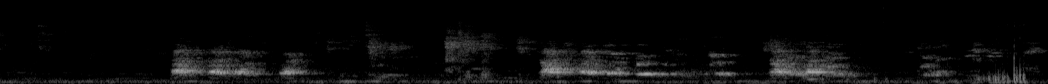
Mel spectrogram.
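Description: Dogs barking in a shelter kennel, in short bursts every second or two.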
